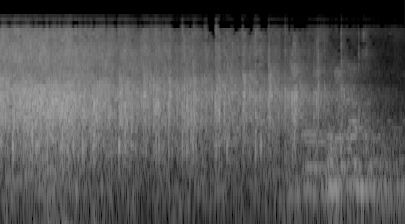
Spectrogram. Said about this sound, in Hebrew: מחיאות כפיים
